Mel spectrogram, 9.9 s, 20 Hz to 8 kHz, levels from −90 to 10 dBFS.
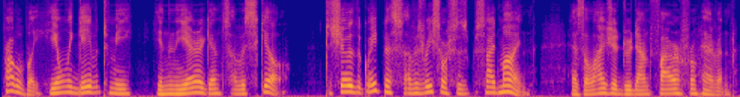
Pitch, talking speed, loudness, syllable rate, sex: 145 Hz, 175 wpm, -17 LUFS, 5.1 syllables/s, male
